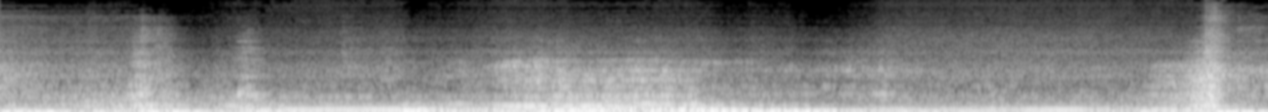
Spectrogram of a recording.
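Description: Action-film sound effects played loud through a Sonos Arc soundbar and Sonos Sub: a deep, continuous bass rumble with two sharp hits in the first second and a half, and a wavering mid-pitched sound around the middle.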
